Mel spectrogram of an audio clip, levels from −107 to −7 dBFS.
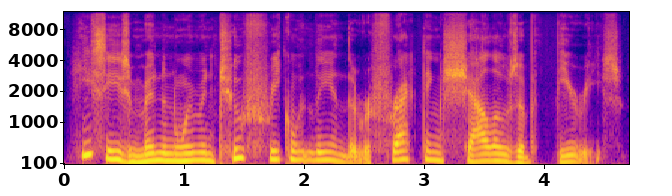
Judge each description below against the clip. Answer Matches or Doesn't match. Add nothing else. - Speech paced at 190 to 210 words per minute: Doesn't match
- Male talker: Matches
